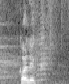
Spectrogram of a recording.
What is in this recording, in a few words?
huge, Mokilese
